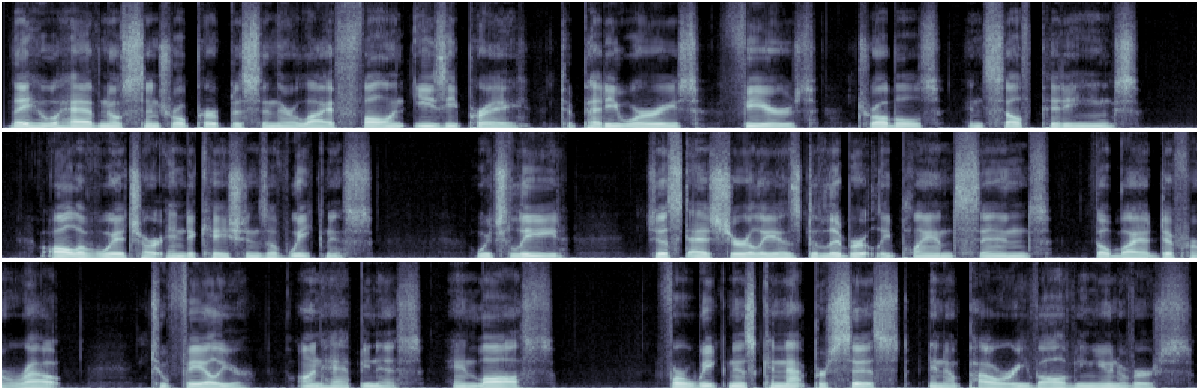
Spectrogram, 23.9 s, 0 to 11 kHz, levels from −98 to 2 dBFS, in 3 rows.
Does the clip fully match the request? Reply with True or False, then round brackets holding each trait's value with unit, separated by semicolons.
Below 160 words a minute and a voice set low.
True (140 wpm; 110 Hz)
